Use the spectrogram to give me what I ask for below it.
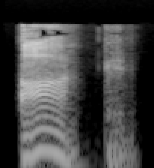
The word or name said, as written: akh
